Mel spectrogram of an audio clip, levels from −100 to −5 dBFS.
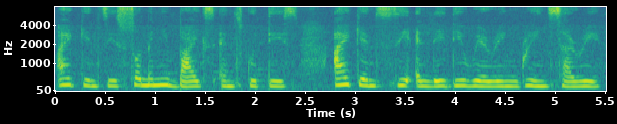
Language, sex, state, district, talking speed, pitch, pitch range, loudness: English, female, Nagaland, Kohima, 175 wpm, 195 Hz, 185-210 Hz, -19 LUFS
